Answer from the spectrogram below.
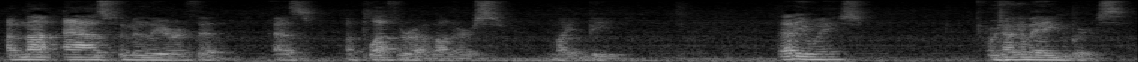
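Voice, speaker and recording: A hoarse man hosting a gaming video, chatting casually in a rambling, self-deprecating way with lots of fillers. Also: on the low side, moderate pace, long pauses, darkish tone, slight background noise. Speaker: gaming channel host. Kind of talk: casual gameplay chat. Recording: roomy echo, distant mic.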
